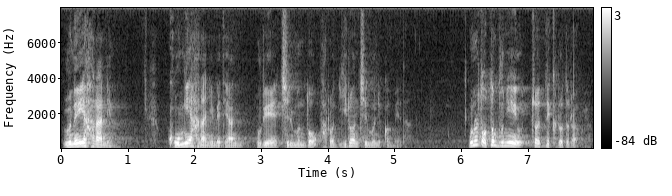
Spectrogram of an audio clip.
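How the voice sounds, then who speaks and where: A male pastor preaching a sermon, acting out the characters' words in lively dialogue. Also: medium pitch, brisk. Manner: animated preaching, acts out the father and son in dialogue.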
